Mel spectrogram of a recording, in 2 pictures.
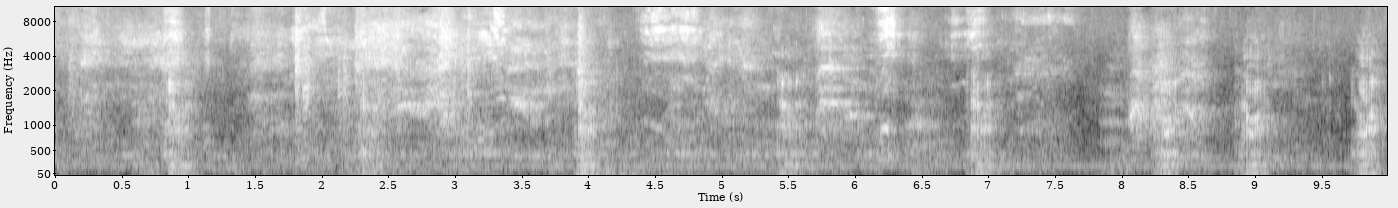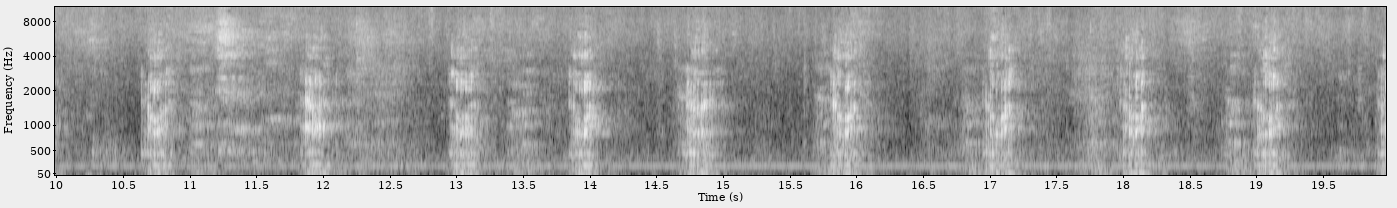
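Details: Pig grunting steadily, short low grunts tumbling over one another at first, then settling into a regular beat of roughly one grunt per second, with a steady low hum underneath throughout.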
